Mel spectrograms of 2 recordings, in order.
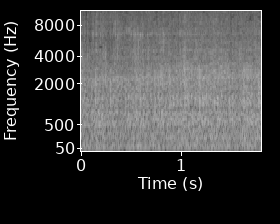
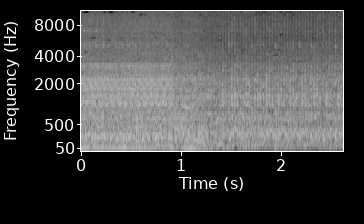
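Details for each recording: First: Panther diesel rebuilt after overheating and seizing from a pulley failure, idling after 15 minutes running: clattering with an uneven rattly knock; tested injector nozzles dribble and perform poorly, pump position also affects running; rough idle. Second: Diesel engine after repair, idling after timing moved back to original forward position (retarded timing made starting hard): even, steady clatter, no shaking like before; normal idle.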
